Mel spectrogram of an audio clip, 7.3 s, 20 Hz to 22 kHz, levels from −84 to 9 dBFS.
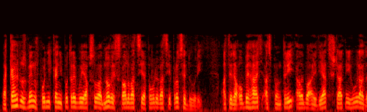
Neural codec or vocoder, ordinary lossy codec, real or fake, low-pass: vocoder, 22.05 kHz, 80 mel bands, WaveNeXt; none; fake; 7.2 kHz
